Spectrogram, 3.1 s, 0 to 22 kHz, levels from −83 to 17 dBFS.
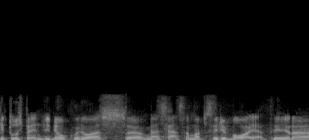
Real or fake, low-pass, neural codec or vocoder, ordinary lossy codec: fake; 7.2 kHz; codec, 16 kHz, 4 kbps, X-Codec, HuBERT features, trained on general audio; AAC, 32 kbps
